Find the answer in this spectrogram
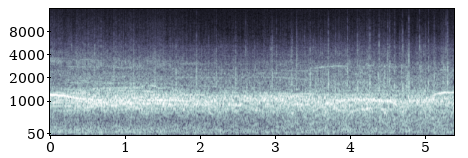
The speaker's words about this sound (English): I want you guys to clap really loud for the next person because she never gets the same amount of applause as the beautiful woman.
